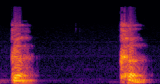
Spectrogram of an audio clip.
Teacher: And the third kind of stop consonant are velar stops. That means the back of the tongue presses against velum or velum or the soft palate and causes a blockage and release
